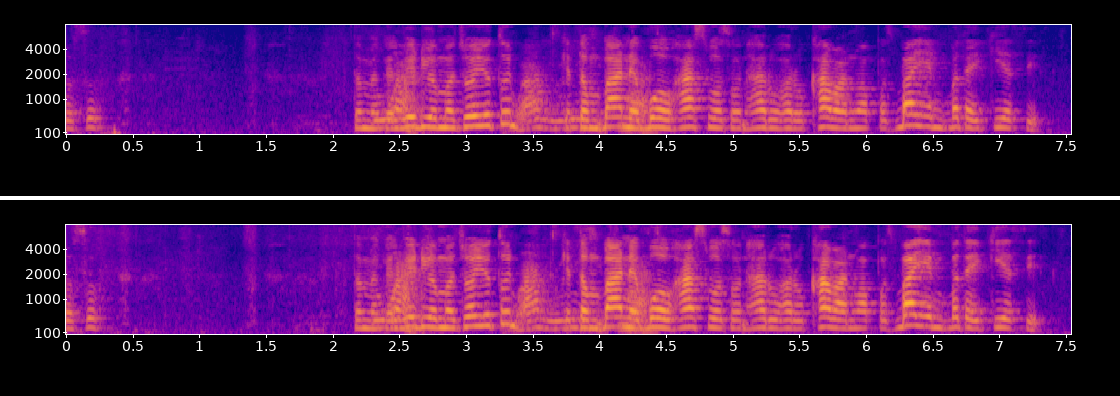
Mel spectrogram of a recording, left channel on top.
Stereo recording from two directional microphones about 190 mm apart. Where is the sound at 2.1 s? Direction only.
20° left (ahead or behind).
